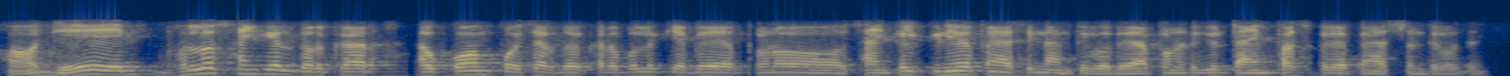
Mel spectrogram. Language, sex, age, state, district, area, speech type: Odia, male, 30-45, Odisha, Kalahandi, rural, conversation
